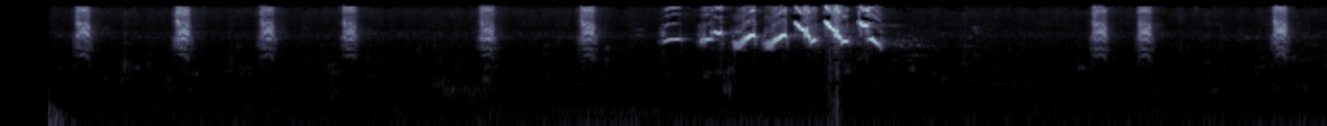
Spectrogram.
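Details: Double-collared seedeater 'tui tui' song mixed with chick peeping, made for pairing training. Spaced high clicky peeps come before and after a bright, rapid warbled phrase of swooping notes lasting over a second.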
